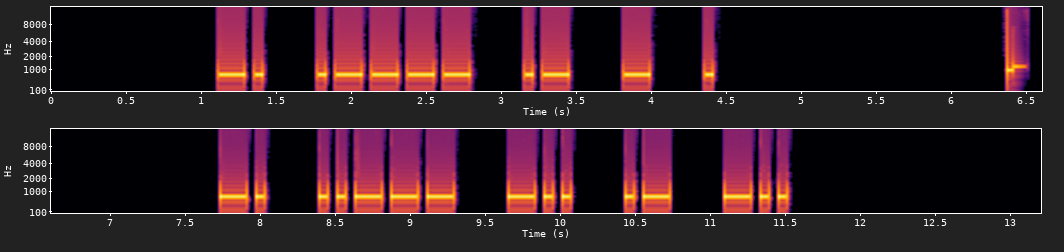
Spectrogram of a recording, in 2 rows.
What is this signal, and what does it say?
Morse code, heard as a keyed tone, about 20 wpm, spaced as for 14 wpm, 700 Hz. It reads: N1ATE N2DAD
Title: 082 Lesson 14g - Number 2 - Call Signs 20wpm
